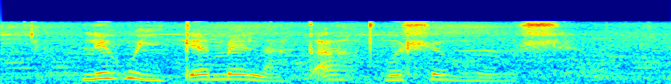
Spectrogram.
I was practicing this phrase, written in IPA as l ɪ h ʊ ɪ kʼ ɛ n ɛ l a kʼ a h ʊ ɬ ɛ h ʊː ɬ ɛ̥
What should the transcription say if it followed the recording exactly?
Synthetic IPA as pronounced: l ɪ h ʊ i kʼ ɛ m ɛ l a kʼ a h ʊ ɬ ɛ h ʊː ɬ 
